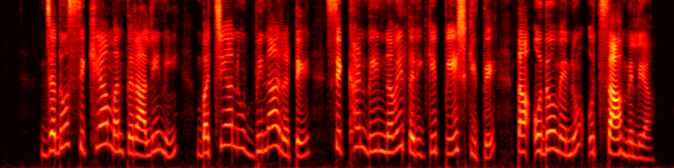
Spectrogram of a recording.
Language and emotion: Punjabi, happy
